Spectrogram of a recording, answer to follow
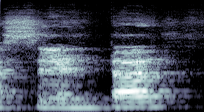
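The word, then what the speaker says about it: center: उसी तरह हो गया सेंटर, सेंटर में यहाँ सी के बाद ई आया तो सेंटर।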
